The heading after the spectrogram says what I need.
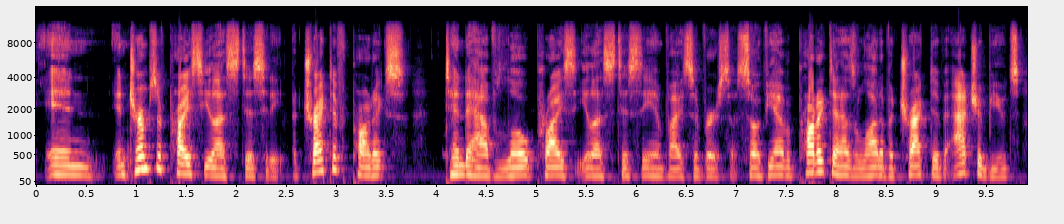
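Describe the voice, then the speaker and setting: A man's voice: medium pitch, gravelly, a bit bright. A man teaching as a course instructor in an informal recorded lecture, explaining step by step with everyday examples.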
